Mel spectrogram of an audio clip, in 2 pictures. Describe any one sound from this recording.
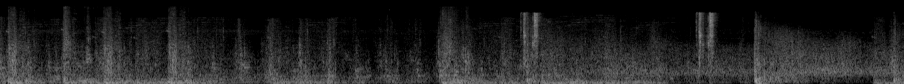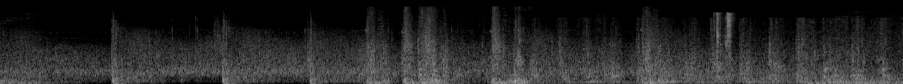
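Wooden walls are built quickly with rapid knocking and thuds.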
